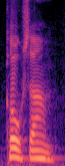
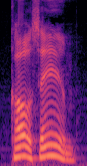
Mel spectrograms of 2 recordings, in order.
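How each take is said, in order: First: It is said in a Scottish accent. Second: It is said in an American accent.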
